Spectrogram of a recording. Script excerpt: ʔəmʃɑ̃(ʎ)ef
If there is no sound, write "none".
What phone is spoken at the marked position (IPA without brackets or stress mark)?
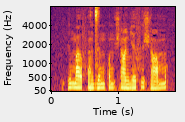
ʎ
